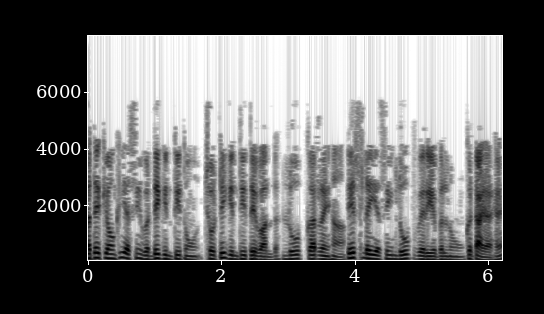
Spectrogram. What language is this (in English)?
Punjabi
